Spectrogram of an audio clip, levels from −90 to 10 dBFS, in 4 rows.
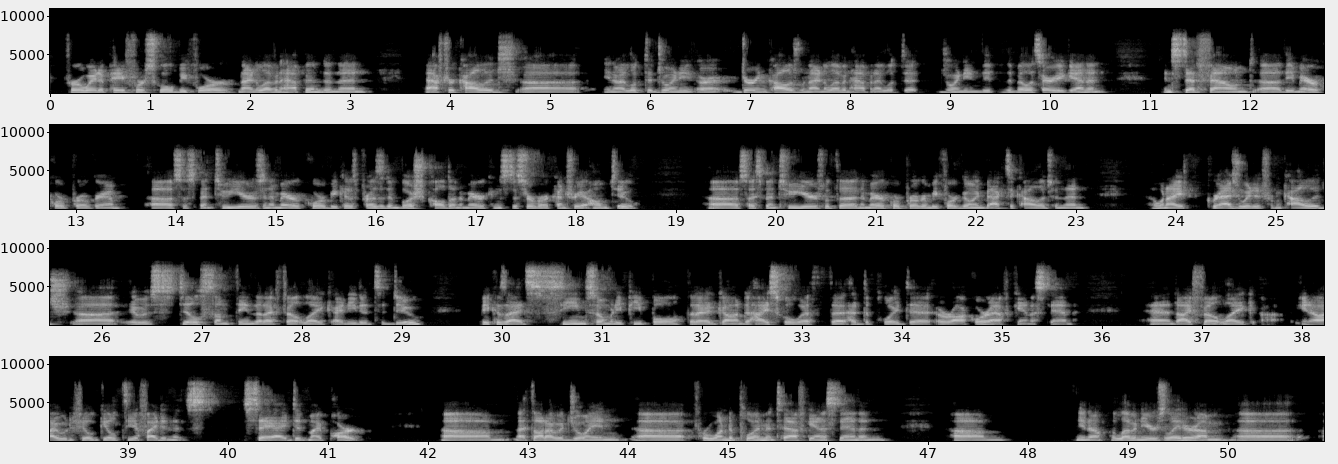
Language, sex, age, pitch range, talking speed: English, male, 20-39, 115-135 Hz, 185 wpm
